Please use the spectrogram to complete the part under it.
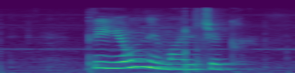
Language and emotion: Russian, neutral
